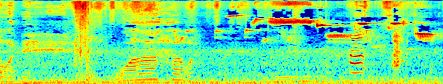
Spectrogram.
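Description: Birds chirping faintly in the background, with thin high calls in the second half, over a steady low hum. A short wordless voice sound rises and falls about a second in.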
